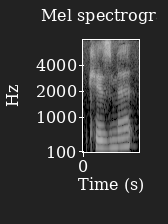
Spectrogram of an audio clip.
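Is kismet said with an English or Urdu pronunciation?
English. It is said with an English pronunciation. The speaker calls it wrong. "It just sounds not right"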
